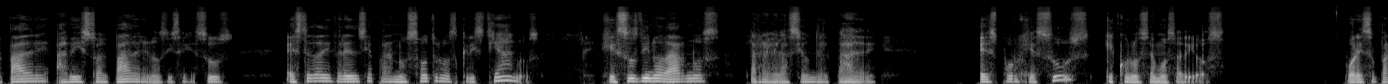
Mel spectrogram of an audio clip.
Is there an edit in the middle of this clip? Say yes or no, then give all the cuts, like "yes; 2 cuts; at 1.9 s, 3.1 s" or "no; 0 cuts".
no; 0 cuts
